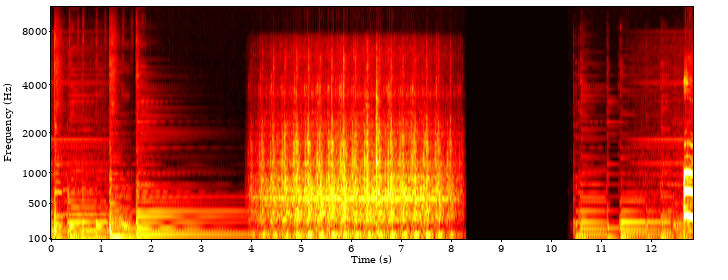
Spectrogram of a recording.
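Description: A sewing machine stitches the lining of a fabric tote bag, with a low running hum, then a faster rattling run of stitching, a pause of silence, and the motor restarting near the end.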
